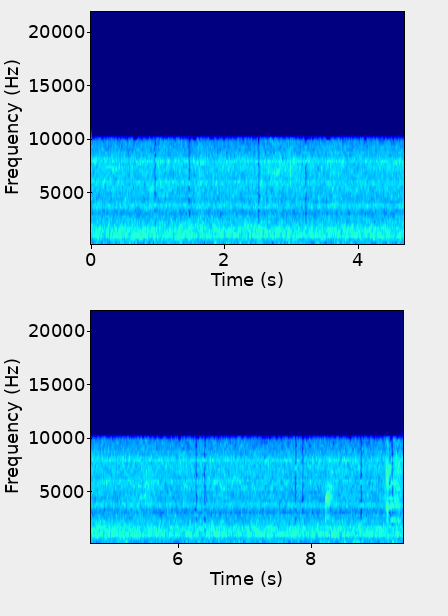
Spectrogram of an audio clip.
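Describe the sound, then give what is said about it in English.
A kettle heats water for a French press before it whistles, giving a steady, fairly loud hiss and low rumble that holds evenly throughout, with no talking. “Because I learned a long time ago that if you let the kettle start whistling, that that's too hot for a French press.”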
